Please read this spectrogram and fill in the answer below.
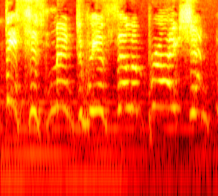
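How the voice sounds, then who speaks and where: A doting middle-aged mother speaks slowly in a high, bright voice over faint music. She is effusive, pleading and protective, in naturalistic audio drama style. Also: exaggerated voice. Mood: distressed, pleading. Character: emotional, doting, protective mother of grown sons.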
